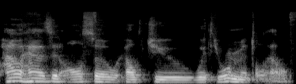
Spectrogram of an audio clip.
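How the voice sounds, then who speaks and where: A man hosting a conversational interview, measured and attentive, offering brief affirmations between his questions. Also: fairly low pitch, warm tone. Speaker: podcast host, therapist.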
